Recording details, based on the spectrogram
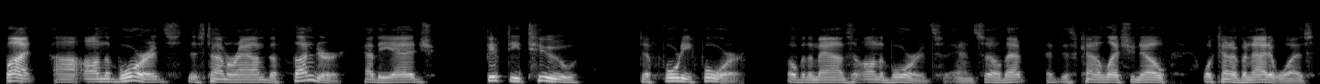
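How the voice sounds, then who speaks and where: A man's voice: medium pitch, measured pace, no echo, muffled recording. A man hosting a podcast, giving a casual post-game basketball recap with lots of fillers and restarts. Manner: conversational, many fillers and restarts. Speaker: podcast host.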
